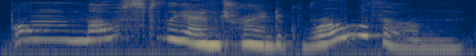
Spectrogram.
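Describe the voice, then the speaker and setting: A high-pitched young woman in an audio drama. She is an earnest, sceptical science student, unsettled but precise, putting real emphasis on her words. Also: huge pitch swings, unhurried, dark tone, dull audio, full character voice. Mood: earnest, explaining. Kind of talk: audio play acting.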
